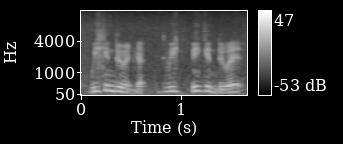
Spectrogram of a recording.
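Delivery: high, mildly tearful pep talk to oneself; tearful self-consoling. Acted. Character consoling himself after failing to save people, mildly tearful. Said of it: "keeps repeating that over and over while crying".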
